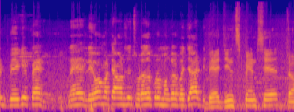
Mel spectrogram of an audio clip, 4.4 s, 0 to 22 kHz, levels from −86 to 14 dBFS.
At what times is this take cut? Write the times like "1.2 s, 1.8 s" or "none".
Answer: 3.1 s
